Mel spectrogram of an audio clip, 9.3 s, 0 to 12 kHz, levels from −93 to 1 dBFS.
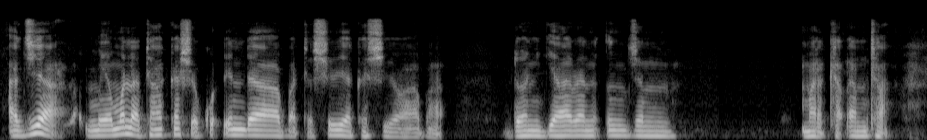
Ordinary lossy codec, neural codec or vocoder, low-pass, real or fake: none; codec, 16 kHz, 4 kbps, FunCodec, trained on Chinese and English, 50 frames a second; 7.2 kHz; fake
